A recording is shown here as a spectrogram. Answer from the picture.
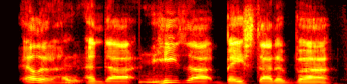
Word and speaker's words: Eliran: Did I pronounce his name? Eliran.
